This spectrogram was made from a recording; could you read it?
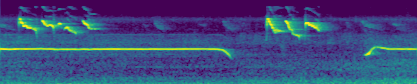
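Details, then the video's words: Rare Merapi-endemic mountain white-eye, pleci dakun, still singing hard in old age: high, thin chirp bursts at the start and near three seconds, against a long steady whistled tone that breaks off, then resumes. "pleci merapi tak kan pernah ingkar janji, tua tua gacor"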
